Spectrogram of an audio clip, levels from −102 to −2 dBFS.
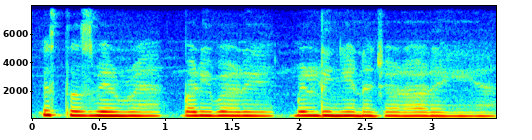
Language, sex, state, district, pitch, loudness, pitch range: Hindi, female, Bihar, Patna, 270 Hz, -14 LUFS, 265-280 Hz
